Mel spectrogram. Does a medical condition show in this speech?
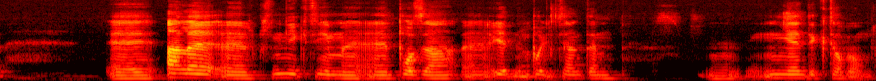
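Yes: cerebral palsy; uses wheelchair.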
